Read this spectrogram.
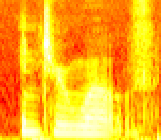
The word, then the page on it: interwove: American English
